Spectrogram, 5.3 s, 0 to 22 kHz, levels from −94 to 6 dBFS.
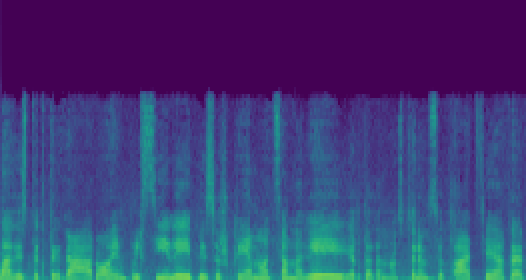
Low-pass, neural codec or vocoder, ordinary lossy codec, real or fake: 14.4 kHz; codec, 44.1 kHz, 2.6 kbps, DAC; AAC, 96 kbps; fake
